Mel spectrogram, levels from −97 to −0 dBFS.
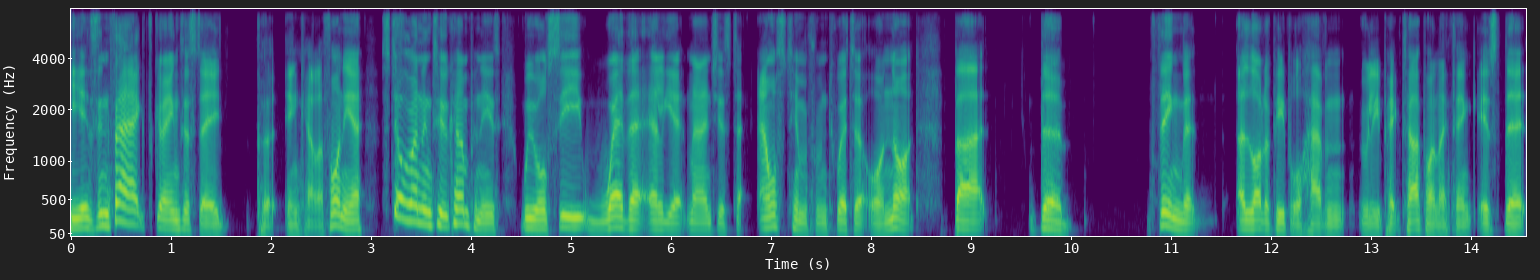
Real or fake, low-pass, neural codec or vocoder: real; 7.2 kHz; none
